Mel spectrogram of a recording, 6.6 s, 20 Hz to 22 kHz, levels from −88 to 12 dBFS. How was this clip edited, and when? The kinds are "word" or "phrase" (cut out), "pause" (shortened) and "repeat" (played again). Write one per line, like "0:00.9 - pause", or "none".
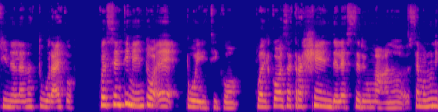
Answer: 0:03.8 - word
0:04.4 - word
